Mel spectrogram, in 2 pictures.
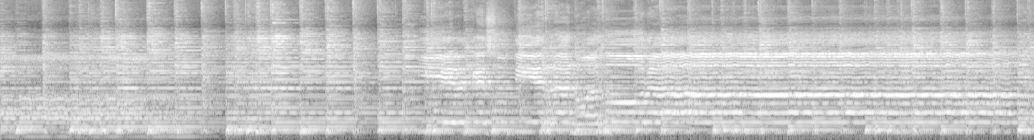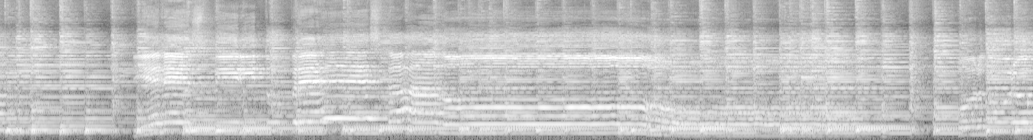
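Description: A man singing over a strummed Venezuelan cuatro, holding long notes that waver slightly in pitch, while the strumming keeps a steady rhythm underneath.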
